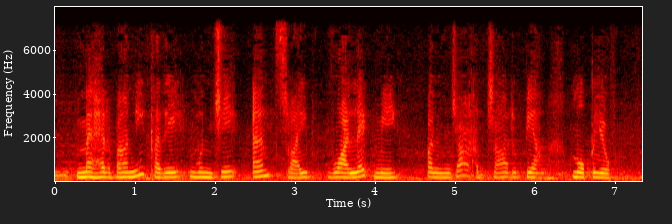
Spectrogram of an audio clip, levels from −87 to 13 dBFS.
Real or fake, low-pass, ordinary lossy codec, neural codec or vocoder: fake; 7.2 kHz; none; codec, 16 kHz, 1.1 kbps, Voila-Tokenizer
